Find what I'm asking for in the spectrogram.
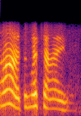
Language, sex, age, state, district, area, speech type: Kannada, female, 30-45, Karnataka, Chitradurga, rural, conversation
